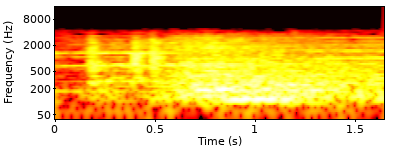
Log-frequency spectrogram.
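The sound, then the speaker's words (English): A car engine turns over and catches, then settles into a steady, rumbling idle, fairly loud, as the car gets ready to leave with two people inside. No one speaks. “There's his car starting up.”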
